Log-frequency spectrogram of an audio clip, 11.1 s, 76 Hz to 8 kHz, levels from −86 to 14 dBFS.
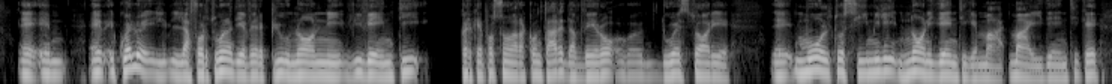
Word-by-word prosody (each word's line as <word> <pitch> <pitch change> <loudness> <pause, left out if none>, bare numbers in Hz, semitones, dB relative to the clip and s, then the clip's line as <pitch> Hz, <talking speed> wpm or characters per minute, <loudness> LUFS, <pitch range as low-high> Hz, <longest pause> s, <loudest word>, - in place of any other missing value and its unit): E 135 -4 -1
ehm, 135 -1 0 0.2
e 145 +1 +1
e 150 - -2
quello 175 +4 +4
è - - +2
il 135 -1 -2
la 125 0 +2
fortuna 135 +5 +3
di 130 - +1
avere 125 -1 0
più 130 +2 +1
nonni 125 -1 +3
viventi 135 +3 0 0.4
perché 130 0 -2
possono 135 -1 -1
raccontare 130 +3 -1
davvero, 125 +3 0
uhm, 125 0 -8
2 120 +2 -1
storie, 120 -3 -2 0.4
ehm, 125 -1 -2
molto 150 0 +4
simili, 145 +2 +1
non 140 +3 +3
identiche, 120 -3 0
ma 105 -3 -4
mai 115 -5 -1
identiche 115 +5 -3
130 Hz, 155 wpm, -22 LUFS, 120-140 Hz, 0.4 s, quello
